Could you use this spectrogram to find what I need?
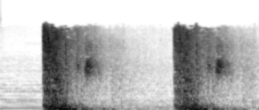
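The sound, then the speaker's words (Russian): Warship guns fire two heavy naval artillery rounds about a second and a half apart. Each blast starts sharply and booms, then rumbles on as it slowly fades. “Сначала вспышка выстрела корабельной артиллерии, потом бьющий по нервам тугой звук.”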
